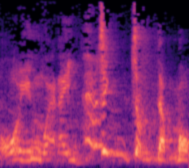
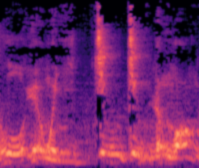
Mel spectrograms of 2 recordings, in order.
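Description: First: It is said in Cantonese, imitating the film. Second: It is said in Mandarin.

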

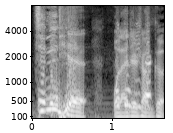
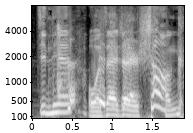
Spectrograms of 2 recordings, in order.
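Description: First: The stress is on 今天. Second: The stress is on 上课.

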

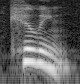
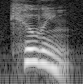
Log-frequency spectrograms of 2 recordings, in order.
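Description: Both takes have the same delivery.

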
